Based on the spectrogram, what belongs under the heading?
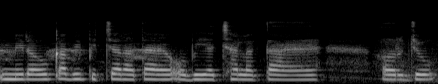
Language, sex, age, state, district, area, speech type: Hindi, female, 18-30, Uttar Pradesh, Ghazipur, urban, spontaneous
